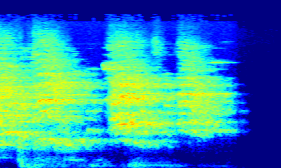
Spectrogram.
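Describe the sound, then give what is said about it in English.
Spectators at a women's basketball game cheer and shout in three loud swelling bursts, then the noise cuts off abruptly near the end. “Good defense. Crowd coming to life a little bit.”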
